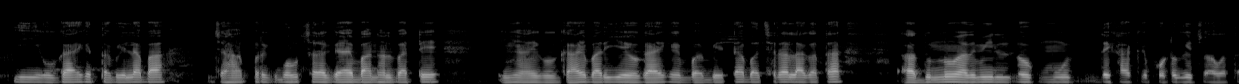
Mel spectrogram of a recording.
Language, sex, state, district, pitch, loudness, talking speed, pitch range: Bhojpuri, male, Bihar, Saran, 110 Hz, -32 LUFS, 160 wpm, 105-110 Hz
